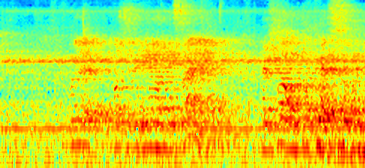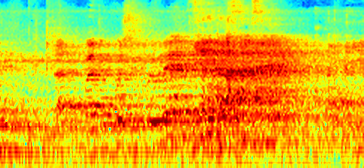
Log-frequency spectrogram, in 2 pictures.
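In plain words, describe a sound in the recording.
A young man talks calmly nearby in an echoing hall.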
